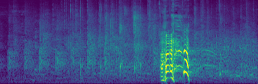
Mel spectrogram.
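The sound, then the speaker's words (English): A crowd claps and murmurs at moderate volume throughout, with scattered hand claps blending into a steady wash of applause during a sermon, then a single voice briefly calls out over it near the end. “Clapping because it hurts.”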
